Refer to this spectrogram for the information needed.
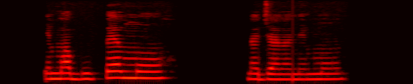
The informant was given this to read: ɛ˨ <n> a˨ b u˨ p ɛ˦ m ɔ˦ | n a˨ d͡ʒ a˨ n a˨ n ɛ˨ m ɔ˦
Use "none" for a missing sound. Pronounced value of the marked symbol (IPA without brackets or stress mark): m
